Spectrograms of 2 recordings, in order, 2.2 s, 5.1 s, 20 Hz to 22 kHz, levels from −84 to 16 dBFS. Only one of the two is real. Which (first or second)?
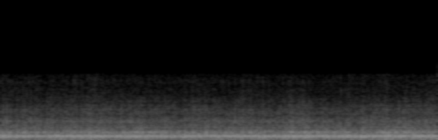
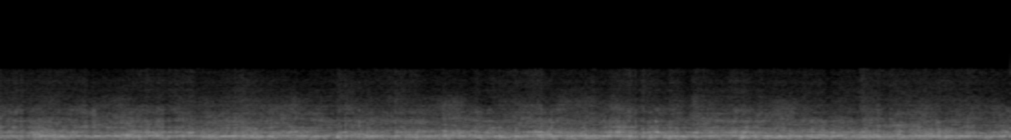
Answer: first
